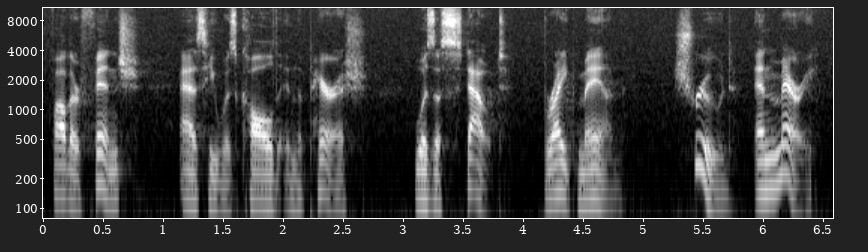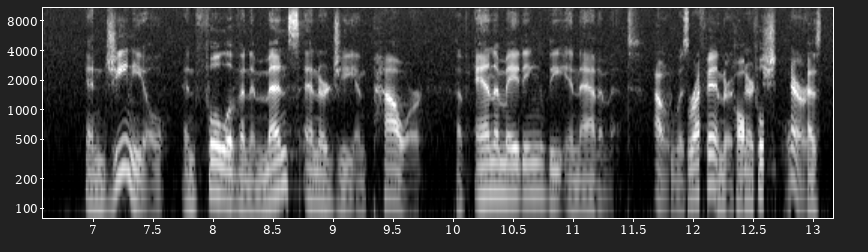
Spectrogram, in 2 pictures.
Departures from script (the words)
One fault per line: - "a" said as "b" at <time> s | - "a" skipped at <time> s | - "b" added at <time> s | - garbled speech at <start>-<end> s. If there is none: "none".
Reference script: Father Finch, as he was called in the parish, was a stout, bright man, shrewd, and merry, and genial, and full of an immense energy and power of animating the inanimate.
- garbled speech at 11.7-13.1 s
